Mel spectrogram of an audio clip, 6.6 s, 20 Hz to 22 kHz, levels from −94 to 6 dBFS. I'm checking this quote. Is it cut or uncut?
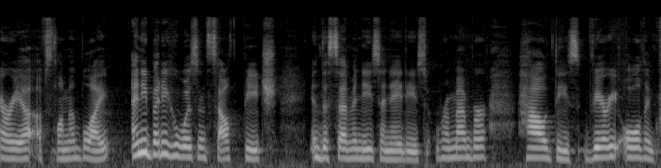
cut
